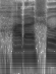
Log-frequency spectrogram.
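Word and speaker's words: Kharasch: था नाम की करंट करेक्ट प्रोनंसिएशन जो है वह हारा शो है ठीक है एम एस हारा शो के साइलेंट होता है इसमें हरा शो पढ़ते हैं वो रशियन लैंग्वेज में ठीक है एनीवेज आप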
